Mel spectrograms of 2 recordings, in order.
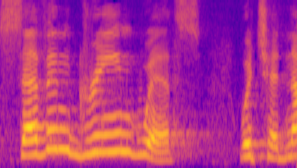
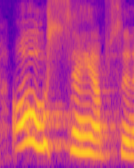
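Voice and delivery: lightly voiced sighing temptress; mock Delilah; 5 semitones higher, 5 dB louder, slower than usual. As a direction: sigh his name sweetly. Delilah sighing his name.

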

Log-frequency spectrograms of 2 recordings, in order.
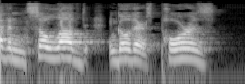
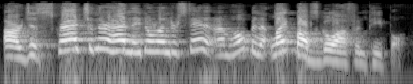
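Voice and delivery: loud, raised preacher's delivery; forceful preaching; 7 semitones higher, 6 dB louder than usual. Real, not acted. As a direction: drive it home to the congregation.

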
